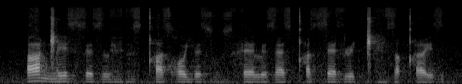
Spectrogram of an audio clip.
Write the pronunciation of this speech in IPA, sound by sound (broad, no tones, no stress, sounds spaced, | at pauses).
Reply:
a ŋ͡ǁ e z s ɘ z l ɛ̤ ɾ ə̤ z qʰ æ z ʁ o j ɘ z o̤ z h ɛ l ɘ z æ z qʰ ə z s ɛ z ɭ i ǁʰ ɛ̤ z ɘ qʰ e z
